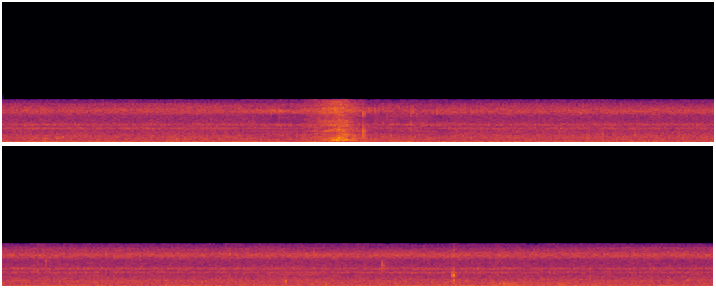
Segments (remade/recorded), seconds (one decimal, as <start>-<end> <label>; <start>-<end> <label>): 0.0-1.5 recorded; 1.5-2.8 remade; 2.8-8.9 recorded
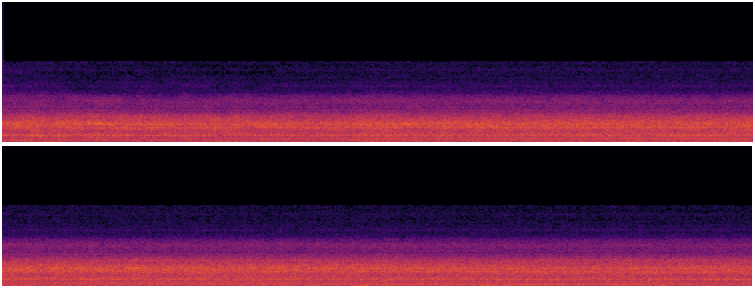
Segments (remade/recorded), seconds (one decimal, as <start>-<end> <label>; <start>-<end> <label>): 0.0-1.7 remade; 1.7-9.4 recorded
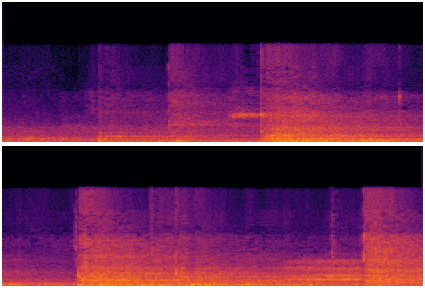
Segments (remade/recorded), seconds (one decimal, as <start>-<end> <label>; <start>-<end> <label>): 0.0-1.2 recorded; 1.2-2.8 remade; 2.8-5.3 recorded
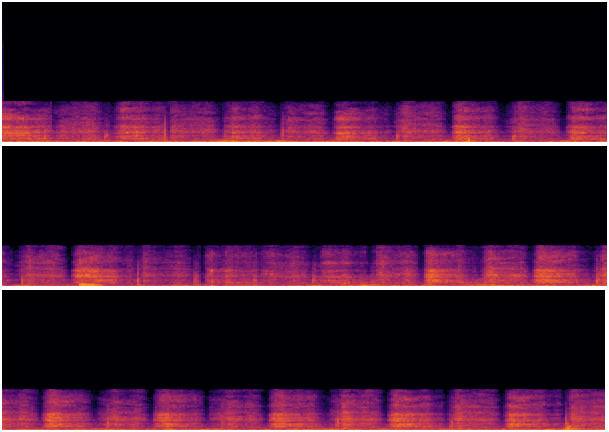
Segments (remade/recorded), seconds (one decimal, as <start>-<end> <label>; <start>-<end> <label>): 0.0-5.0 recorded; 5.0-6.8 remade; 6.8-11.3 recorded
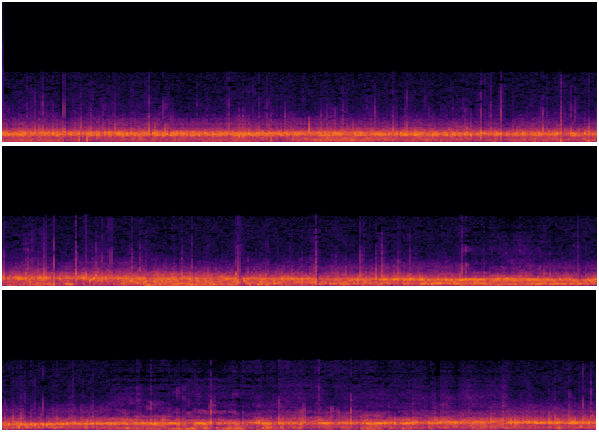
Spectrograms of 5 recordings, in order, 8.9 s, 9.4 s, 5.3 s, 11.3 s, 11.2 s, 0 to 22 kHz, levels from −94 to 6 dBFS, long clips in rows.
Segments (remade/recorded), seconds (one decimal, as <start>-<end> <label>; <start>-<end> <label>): 0.0-6.6 recorded; 6.6-7.1 remade; 7.1-8.1 recorded; 8.1-10.6 remade; 10.6-11.2 recorded

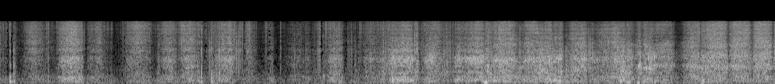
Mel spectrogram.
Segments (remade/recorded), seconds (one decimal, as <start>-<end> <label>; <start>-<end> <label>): 0.0-7.8 recorded

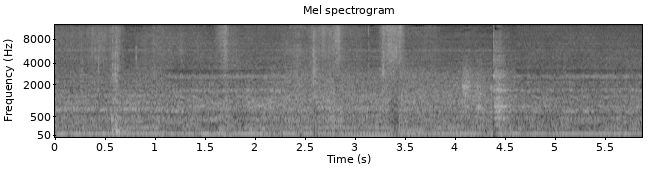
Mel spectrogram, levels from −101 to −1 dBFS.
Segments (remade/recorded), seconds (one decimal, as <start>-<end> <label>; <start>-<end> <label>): 0.0-1.1 recorded; 1.1-2.3 remade; 2.3-4.6 recorded; 4.6-5.9 remade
